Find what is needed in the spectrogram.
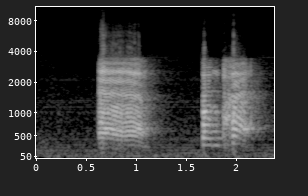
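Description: Speech heard over a telephone line, thin and narrow in tone: a short pause, then a drawn-out syllable about half a second in and more words near the end.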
